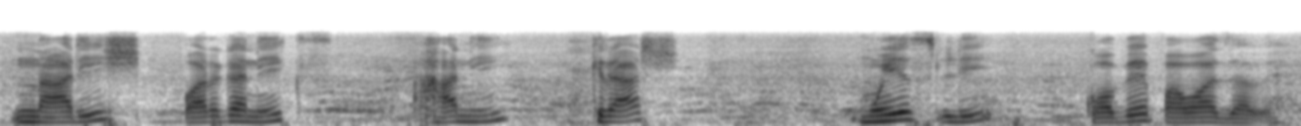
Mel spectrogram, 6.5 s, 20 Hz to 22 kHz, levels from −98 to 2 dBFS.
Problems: constant background noise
